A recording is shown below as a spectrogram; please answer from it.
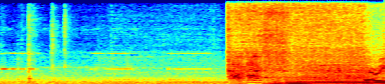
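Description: A Honda car engine cranks briefly and then catches and starts after a wire is reconnected, a sudden loud roar that settles into a strong, steady running sound after a few quiet seconds of faint ticks.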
